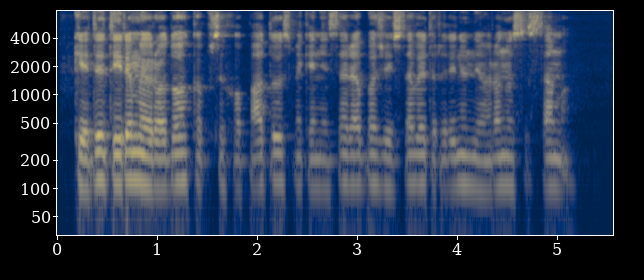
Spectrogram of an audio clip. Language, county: Lithuanian, Marijampolė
